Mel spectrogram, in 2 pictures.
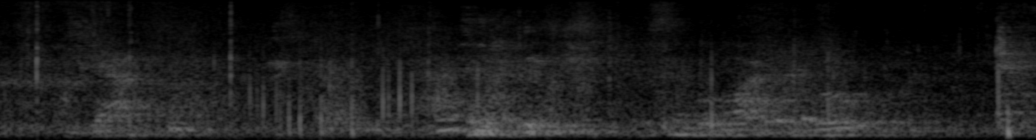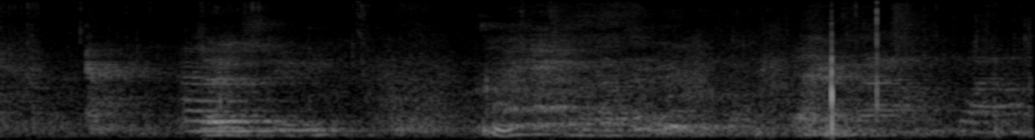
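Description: Young people chatter and talk nearby.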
